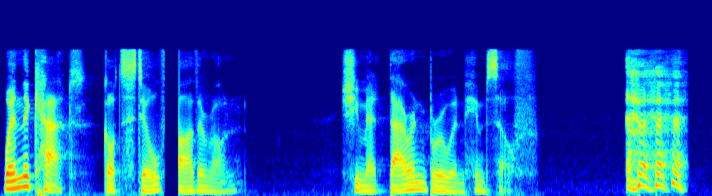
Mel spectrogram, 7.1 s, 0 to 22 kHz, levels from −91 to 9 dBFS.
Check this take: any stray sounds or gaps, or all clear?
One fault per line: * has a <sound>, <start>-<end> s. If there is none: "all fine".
* has a dropout, 1.6-1.8 s
* has a laugh, 6.2-6.9 s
